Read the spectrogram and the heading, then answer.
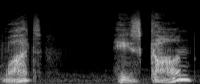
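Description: An actor playing a grave, determined ninja hero in a video game cutscene. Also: male voice, fairly low pitch, huge pitch swings, very slow, creaky, background noise, full character voice. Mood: suspicious. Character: stern, resolute male ninja hero.

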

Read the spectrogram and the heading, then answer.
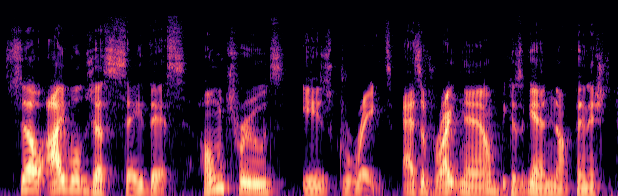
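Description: A man's voice: medium pitch, animated, unhurried, fairly bright tone. A man in his twenties giving an unscripted review to camera, thinking aloud and correcting himself as he goes. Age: 20s. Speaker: audio drama reviewer. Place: small plain room at home, indoors. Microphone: desk microphone close in front.

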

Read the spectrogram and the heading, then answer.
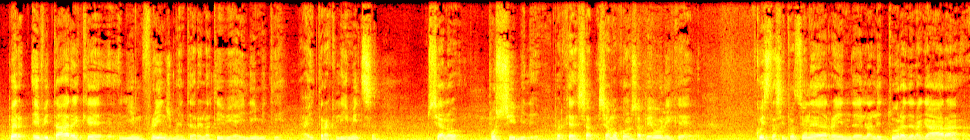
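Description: A man, a team's sporting director, giving a deliberate, formal explanation of new season rules. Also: mid-range voice, a little mellow, a little hiss or hum. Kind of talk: formal statement to camera.

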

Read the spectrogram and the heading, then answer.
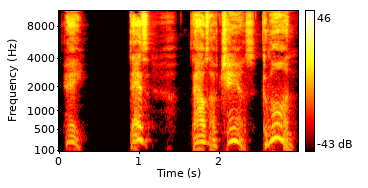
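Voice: medium pitch, expressive, slow pace, creaky, slightly rough. A voice actor performing cartoon skits for an audition reel in a theatrical, exaggerated delivery.

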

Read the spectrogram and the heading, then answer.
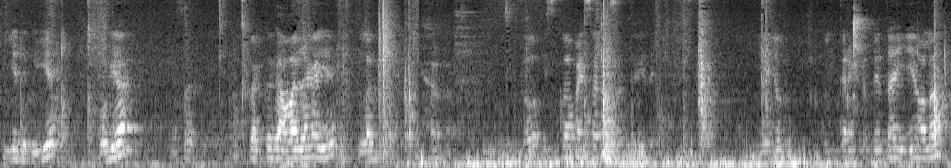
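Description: A man's voice: fairly high pitch, a little slow, pauses often. A man casually presenting a product unboxing, informal and repetitive as he works, recorded outdoors on a porch from a camera a few metres away. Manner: informal, hands-on, repeating himself while handling items. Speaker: product reviewer. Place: outdoor porch by house steps. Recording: roomy, distant mic, clearly noisy, clicks.

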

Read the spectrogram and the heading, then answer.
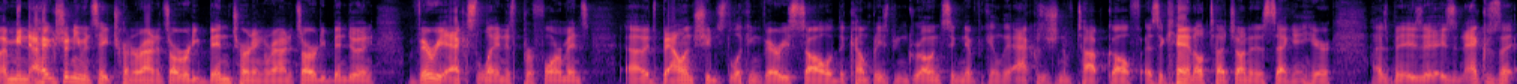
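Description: A man with a stuffy nose talking through financial charts in a casual commentary, quick and loose, with fillers and self-corrections. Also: fairly low pitch, a bit bright. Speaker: stock analysis YouTuber. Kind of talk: casual screen-share commentary.

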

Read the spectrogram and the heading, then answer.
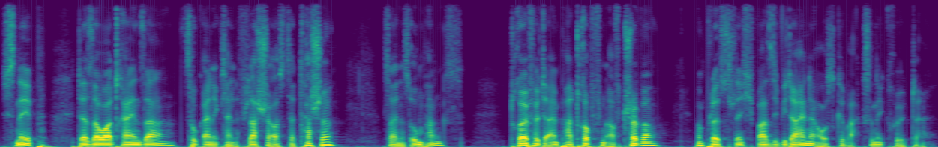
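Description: A man with a low voice narrates a storybook. The recording is dry and close, in the manner of an audiobook reading. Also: normal speed, a little mellow, no echo. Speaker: audiobook reader and streamer.

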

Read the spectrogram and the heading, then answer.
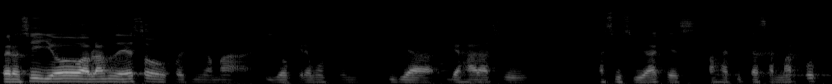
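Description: A young man from the United States, a footballer answering interview questions in a hotel lounge, halting and restarting often and slipping English words into his replies. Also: fairly low pitch, little pitch movement, dark tone. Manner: halting, many restarts and "me entiendes" tags, mixes in English words. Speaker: national team footballer, interview guest. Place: hotel lounge sofa, indoors.

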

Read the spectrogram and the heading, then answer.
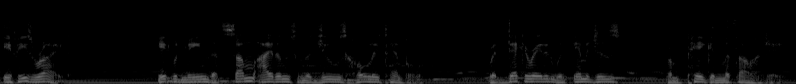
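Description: A man reading scripted documentary narration in a measured, storytelling way. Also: on the low side, lively intonation. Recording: narration over loud music.

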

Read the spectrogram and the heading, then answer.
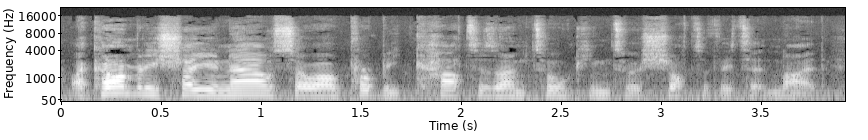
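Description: A man's voice: on the high side, animated, fast talker. A middle-aged man talks keenly and casually about his favourite boat gadgets. He sits outdoors in a sailboat cockpit. A faint outdoor hiss sits under his voice. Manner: enthusiastic, chatty. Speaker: sailing vlog co-host. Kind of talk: casual chat presenting gear.

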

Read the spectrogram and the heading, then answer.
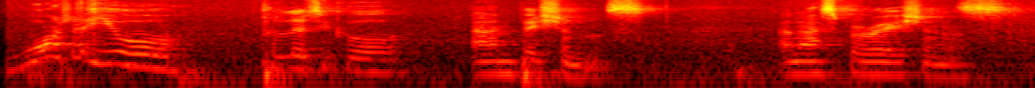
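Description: Male audience questioner, bright voice, direct and earnest, theatre seats. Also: on the high side, huge pitch swings, measured pace, a little hiss or hum, rough recording. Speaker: audience member asking a question. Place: audience seating of a large theatre.

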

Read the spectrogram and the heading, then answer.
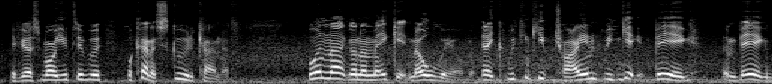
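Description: A young man in his mid-twenties vents into a phone held at arm's length outside a house, his voice sitting a little high for a man. He sounds frustrated and dejected, circling back over the same complaints. Faint street noise hums behind him. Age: 20s. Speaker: small vlogger. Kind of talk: casual vlog rant. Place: outdoors beside a house.

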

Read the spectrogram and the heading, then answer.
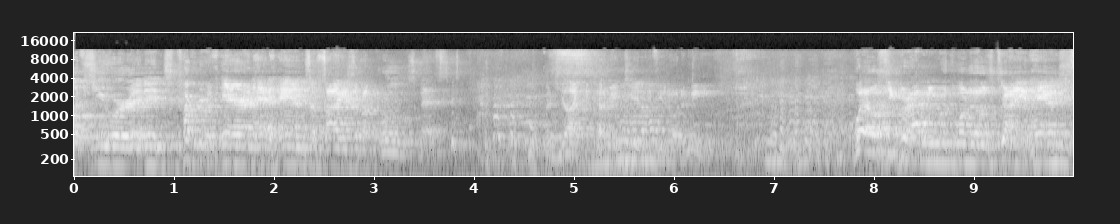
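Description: A salty, boastful pirate telling tall tales on stage. The voice is gravelly and punchy, drawing words out theatrically in broad pirate talk. It is captured from a distance in a very echoey hall. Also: male voice, on the high side, pushed and bright. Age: middle-aged. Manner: hammy, drawn-out yarn-spinning in pirate dialect. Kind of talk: theatrical comic storytelling on stage. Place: small indoor stage before seated audience. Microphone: far camera.

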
